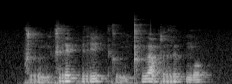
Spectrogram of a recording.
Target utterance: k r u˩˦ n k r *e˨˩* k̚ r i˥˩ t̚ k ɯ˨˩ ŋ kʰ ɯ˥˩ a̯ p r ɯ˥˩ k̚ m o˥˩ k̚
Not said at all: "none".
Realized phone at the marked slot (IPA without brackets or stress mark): e˥˩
